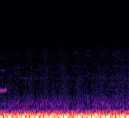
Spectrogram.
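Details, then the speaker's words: Carbureted engine just after starting, following a ported phenolic carburetor spacer install and fuel regulator mounting, with the start used as a leak check: a brief deep, even rumble settling into idle with no misses or knocks. Normal idle. "Wow. Starts right up."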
